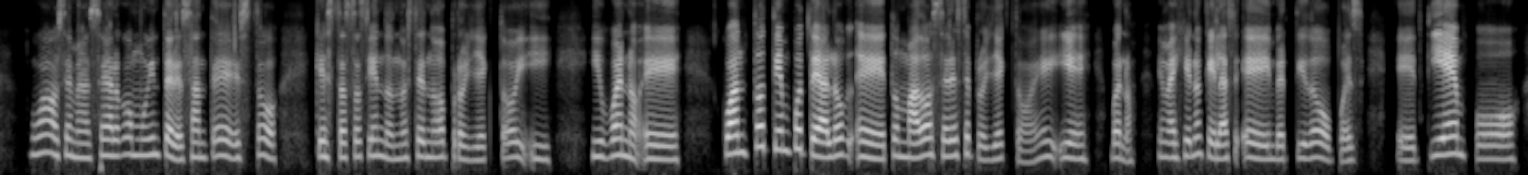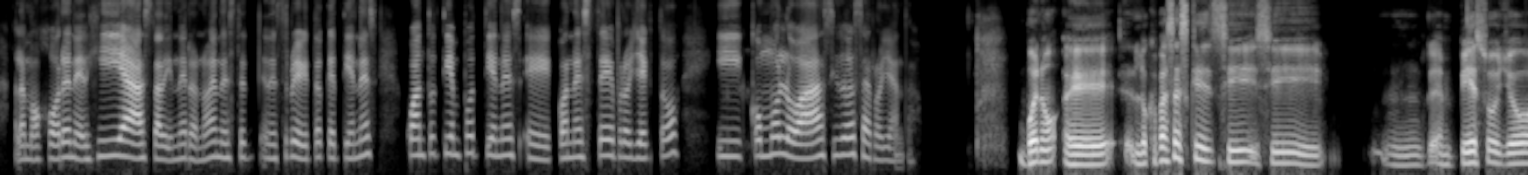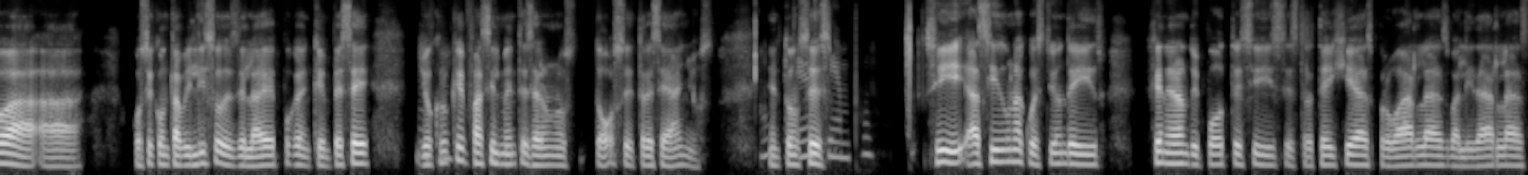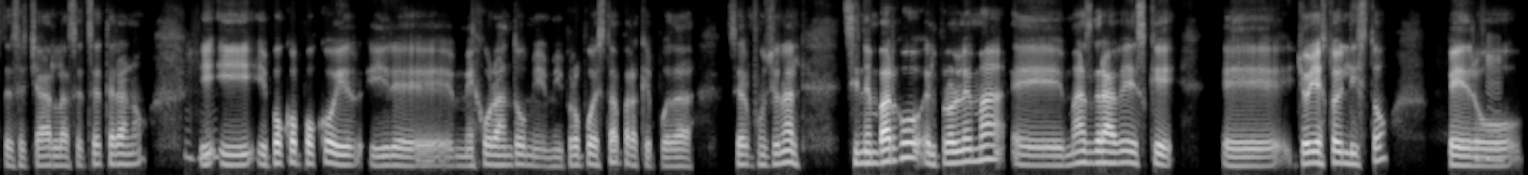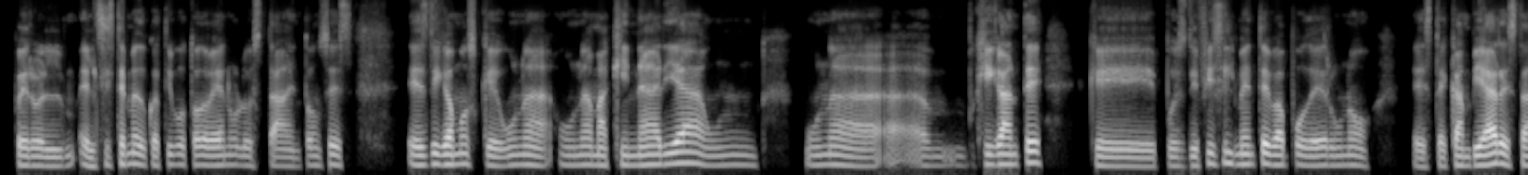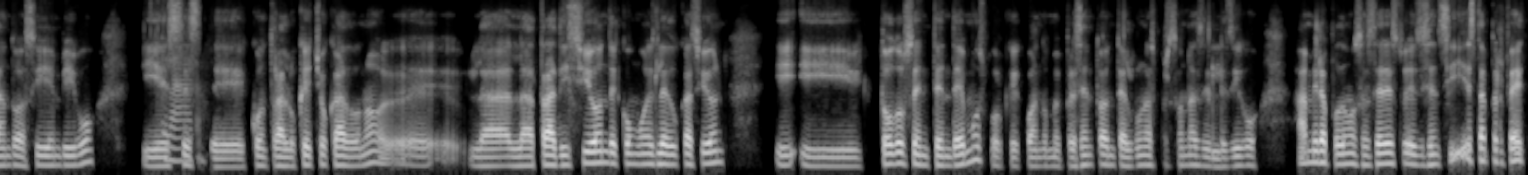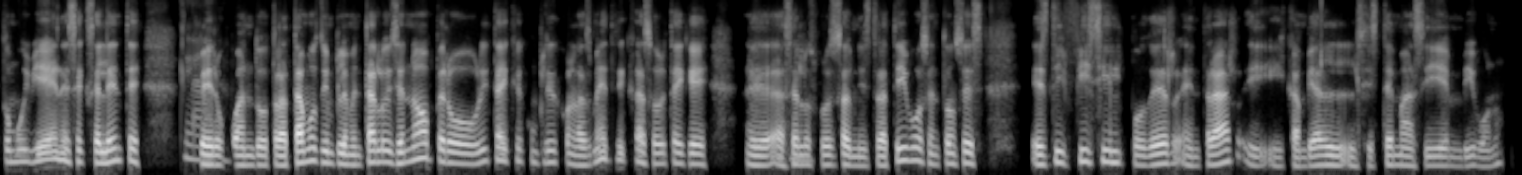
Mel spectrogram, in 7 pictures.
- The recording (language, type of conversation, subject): Spanish, advice, ¿Cómo sé cuándo debo ajustar una meta y cuándo es mejor abandonarla?
- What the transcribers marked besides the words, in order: tapping; other background noise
